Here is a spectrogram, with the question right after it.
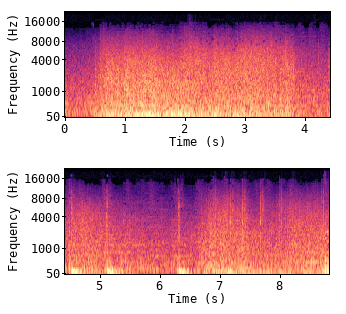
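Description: Naval cannon broadsides from ships in Empire: Total War, a dense continuous roar of overlapping booms with several heavier thuds standing out toward the end.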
